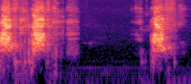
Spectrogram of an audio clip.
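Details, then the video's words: French Bulldog barking at a pipe while playing: two loud, rough barks back to back with a shorter trailing yelp, a second of near silence, then a final bark. "Buldog francuski Bodzio zabawy szczekanie do rury"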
